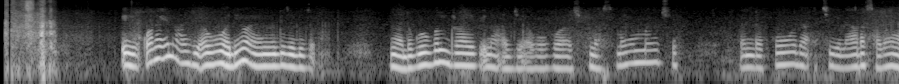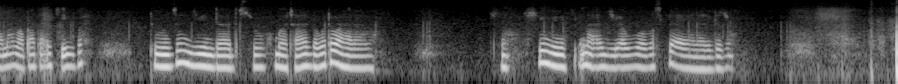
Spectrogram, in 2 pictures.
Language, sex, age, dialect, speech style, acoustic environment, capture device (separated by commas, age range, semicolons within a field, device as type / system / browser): Hausa, female, 25-34, Nigeria - Kano, relaxed; tired, nature, mobile / Linux / Chrome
